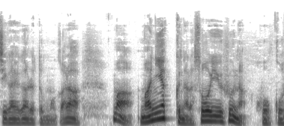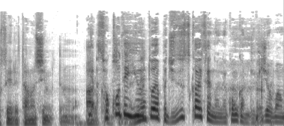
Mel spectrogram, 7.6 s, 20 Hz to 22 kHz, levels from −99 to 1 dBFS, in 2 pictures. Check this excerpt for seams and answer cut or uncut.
uncut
